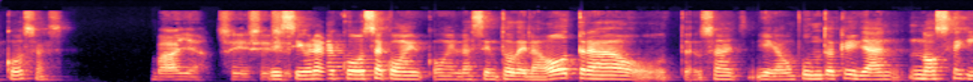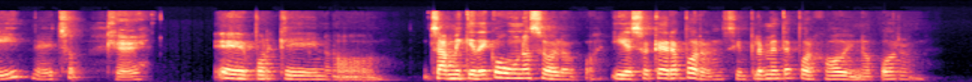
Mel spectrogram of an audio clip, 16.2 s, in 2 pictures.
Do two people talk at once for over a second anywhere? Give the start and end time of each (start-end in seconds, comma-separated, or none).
none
